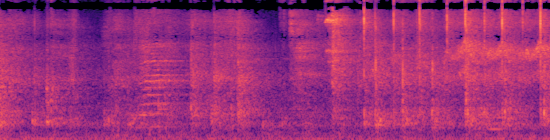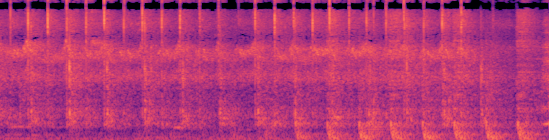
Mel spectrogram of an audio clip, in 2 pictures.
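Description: Jump rope ticking against the floor in a quick, even rhythm, about three strokes a second, starting about five seconds in. Background music with a heavy bass beat comes in loud near the end.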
